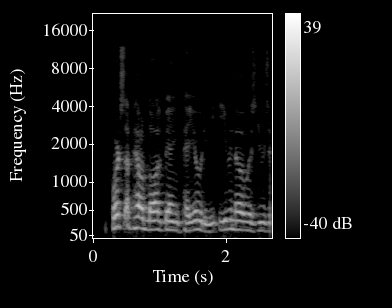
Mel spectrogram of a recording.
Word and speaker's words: peyote: For example, it looks like it rhymes with coyote. Courts upheld laws banning peyote, even though it was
